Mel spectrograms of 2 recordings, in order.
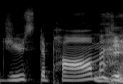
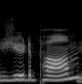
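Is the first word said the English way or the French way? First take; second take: English; French. First: The first word sounds like English 'juice'. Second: The first word sounds like French 'jus'. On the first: The speaker calls it wrong. "we pronounced it juice de pomme" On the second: The speaker calls it right. "you pronounce it jus de pomme"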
